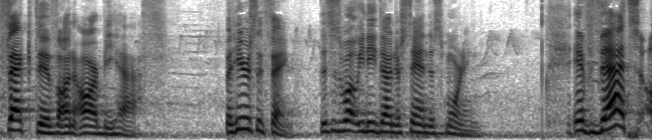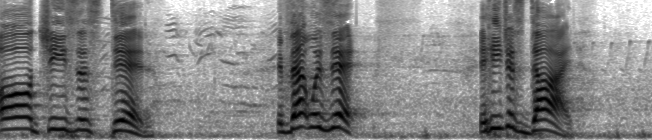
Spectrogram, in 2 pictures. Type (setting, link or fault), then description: setting, outdoors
